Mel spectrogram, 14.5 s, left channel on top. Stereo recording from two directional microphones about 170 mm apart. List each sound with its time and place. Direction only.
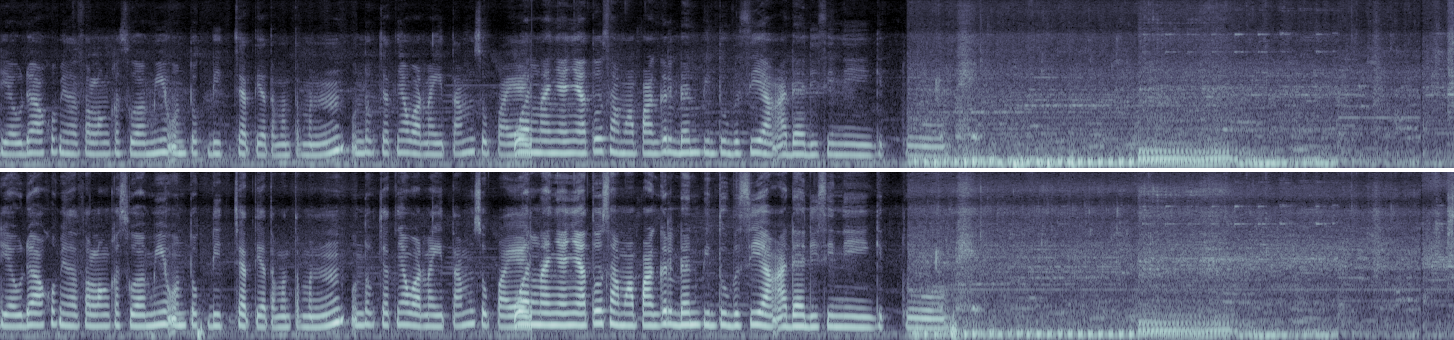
0.0 s a woman's voice: 30° right (ahead or behind)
